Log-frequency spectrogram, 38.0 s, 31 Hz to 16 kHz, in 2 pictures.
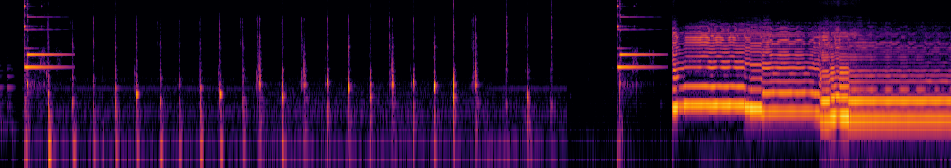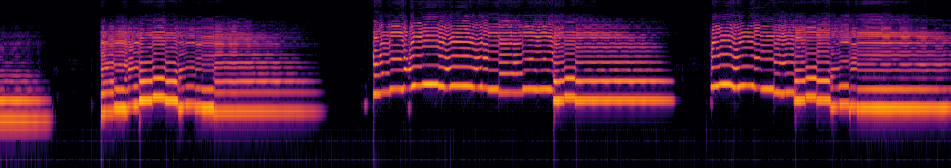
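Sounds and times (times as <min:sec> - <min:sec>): solo saxophone melody: 0:13.4 - 0:20.2, 0:21.0 - 0:25.6, 0:26.4 - 0:32.6, 0:33.2 - 0:38.0.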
